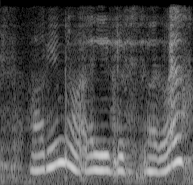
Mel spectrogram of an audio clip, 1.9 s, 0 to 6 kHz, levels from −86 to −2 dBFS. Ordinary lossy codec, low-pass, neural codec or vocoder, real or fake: none; 5.4 kHz; codec, 16 kHz, 1 kbps, FunCodec, trained on Chinese and English, 50 frames a second; fake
